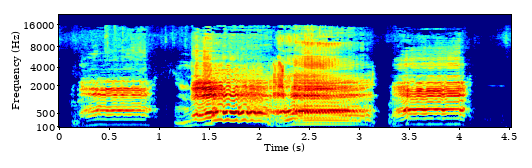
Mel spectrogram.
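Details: Sheep and lamb calling: three loud, wavering bleats in quick succession, the middle one longest and roughest with a quavering, strained quality, the others smoother and shorter.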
